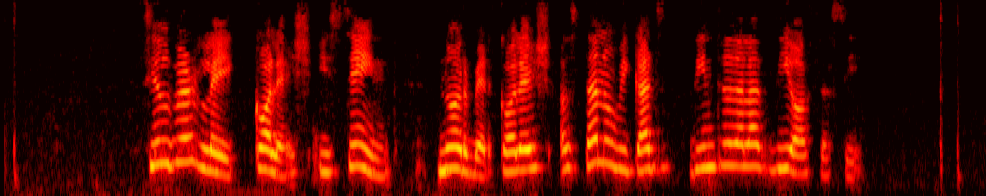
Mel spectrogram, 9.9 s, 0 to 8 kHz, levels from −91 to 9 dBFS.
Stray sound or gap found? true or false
false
